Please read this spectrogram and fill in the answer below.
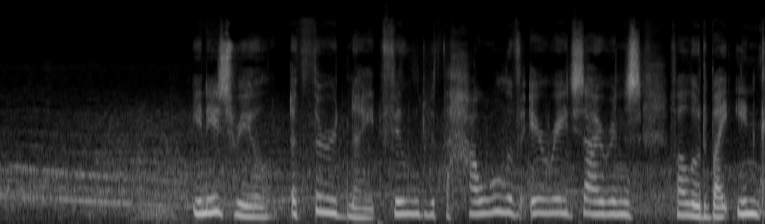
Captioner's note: sirens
